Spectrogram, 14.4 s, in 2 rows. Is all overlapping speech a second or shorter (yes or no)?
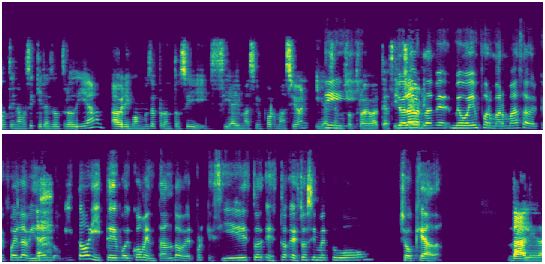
no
